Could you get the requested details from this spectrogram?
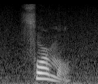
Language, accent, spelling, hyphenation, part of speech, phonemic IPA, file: English, US, formal, for‧mal, adjective / noun, /ˈfɔɹməl/, En-us-formal.ogg
- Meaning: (adjective) 1. In accordance with established forms 2. Official 3. Relating to the form or structure of something 4. Relating to formation 5. Ceremonial or traditional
